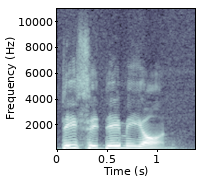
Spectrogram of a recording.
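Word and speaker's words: desidemion (δεισιδαιμονία): The word in Greek means, or is pronounced, desidemion. And it means to fear a demon.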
